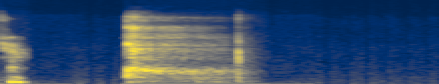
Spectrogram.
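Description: A single breath from the lecturer into the microphone, a short soft hiss of about half a second that fades out near the middle.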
